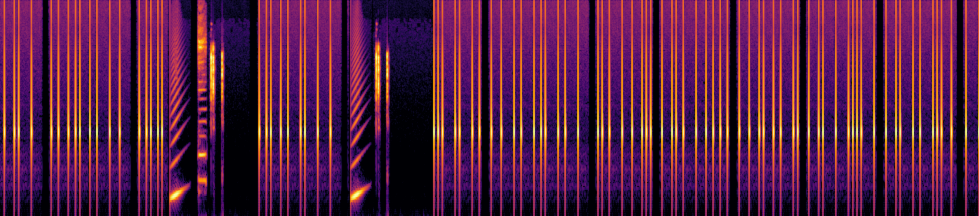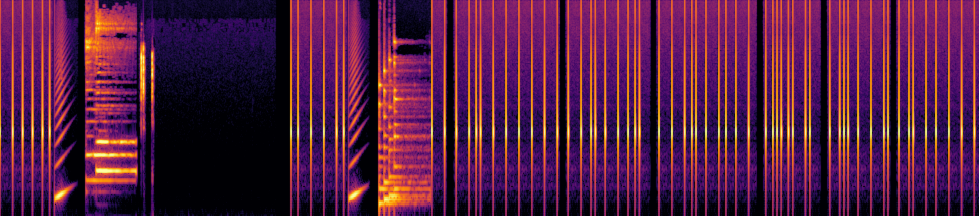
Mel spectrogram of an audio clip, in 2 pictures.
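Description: Keyboard keys click rapidly as a message is typed.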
